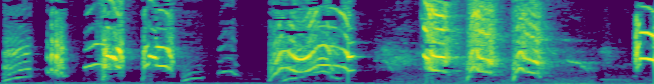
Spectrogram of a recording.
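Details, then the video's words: Parrot giving loud harsh squawks, mostly short rasping bursts in quick succession with a few brief rising whistled notes between them. "Parrot | Tota | Parrot Talking | Parrot Sounds"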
